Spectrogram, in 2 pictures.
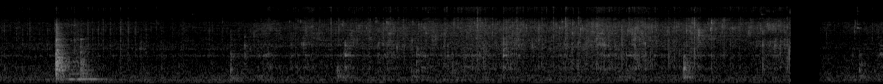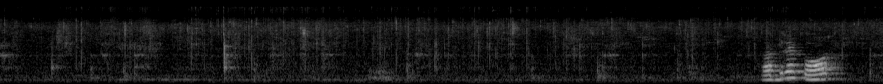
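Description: Chopped ginger and green chillies sizzling and crackling in a couple of spoonfuls of hot oil in a nonstick frying pan, with a wooden spatula stirring them. The sound cuts out for a moment about eight seconds in.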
